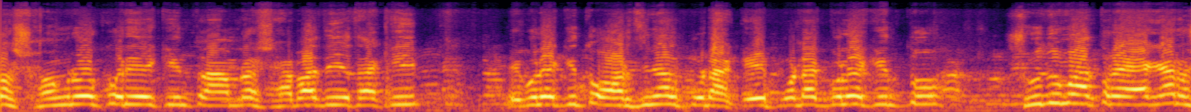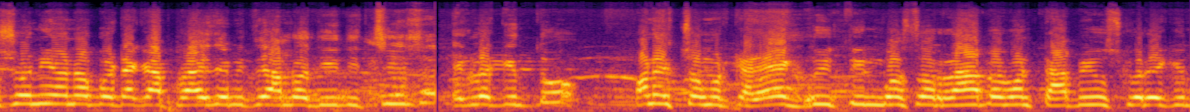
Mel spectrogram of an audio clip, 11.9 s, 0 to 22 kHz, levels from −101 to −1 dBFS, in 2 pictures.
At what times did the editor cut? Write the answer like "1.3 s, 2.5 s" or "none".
8.1 s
